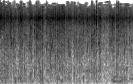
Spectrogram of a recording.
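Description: Heavy rain hitting a tarp shelter overhead: a dense, steady patter of countless drops on the stretched fabric, loud enough to drown out a voice.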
